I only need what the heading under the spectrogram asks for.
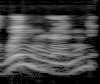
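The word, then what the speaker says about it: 文人: The scholar class, known as literati, otherwise pronounced Wenren in the Chinese tradition, had an examination system to recruit government officials that would have been instituted in the Tang dynasty.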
